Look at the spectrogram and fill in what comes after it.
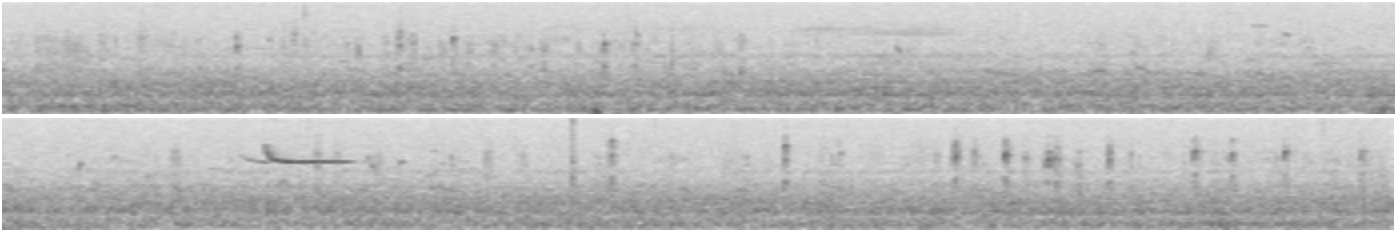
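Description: Birds calling over a steady low background hum: scattered short, high chips and ticks, and one louder call about six seconds in that drops in pitch and then holds steady.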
